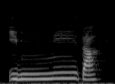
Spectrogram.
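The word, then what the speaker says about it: 입니다: it up with pup here but when you pronounce it it's imnida in needha so never write like this but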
